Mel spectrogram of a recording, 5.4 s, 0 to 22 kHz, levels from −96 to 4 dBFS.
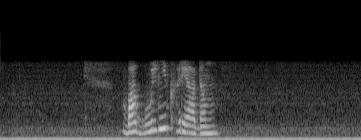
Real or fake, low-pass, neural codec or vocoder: real; 3.6 kHz; none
